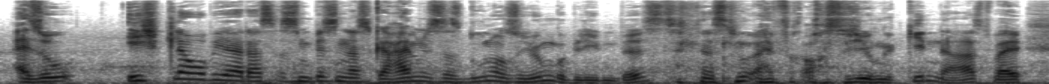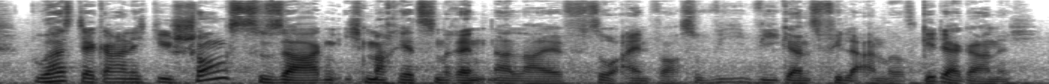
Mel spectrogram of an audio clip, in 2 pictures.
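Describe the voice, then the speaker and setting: A podcast host on a train talks fast and animatedly with hardly any pauses, his voice medium in pitch, amid slight background noise. He's bubbly and giggly, laughing often and rambling casually with fillers.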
